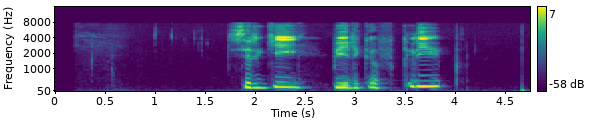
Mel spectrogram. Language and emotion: Russian, sad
